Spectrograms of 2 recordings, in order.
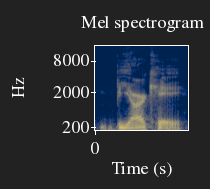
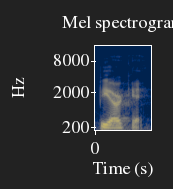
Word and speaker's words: Bjarke: I normally explain it like there's a reference to Bork because it's a similar BJ. Yeah. But the symbol hack, just like you would say FBI or CIA, you pronounce every letter in the acronym. Say the acronym BRK quickly.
